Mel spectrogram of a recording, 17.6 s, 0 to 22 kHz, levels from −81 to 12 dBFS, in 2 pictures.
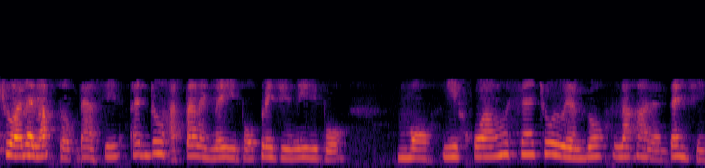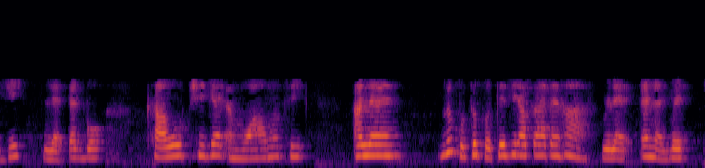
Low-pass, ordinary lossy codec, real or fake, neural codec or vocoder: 3.6 kHz; MP3, 16 kbps; fake; codec, 24 kHz, 0.9 kbps, WavTokenizer, medium music audio release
